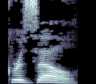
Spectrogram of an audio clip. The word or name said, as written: grizel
